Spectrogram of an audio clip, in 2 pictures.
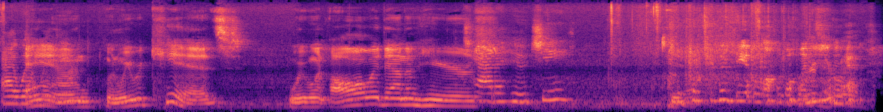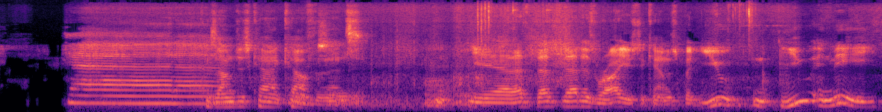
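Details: Adult man with aphasia, with reading and writing among his strengths, speaking with his wife as communication partner; his message is hard to get across; aphasia.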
